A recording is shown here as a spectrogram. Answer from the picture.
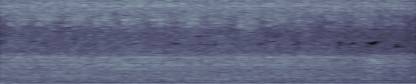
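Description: Honda Civic Hybrid IMA engine idling: a steady low rumble.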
